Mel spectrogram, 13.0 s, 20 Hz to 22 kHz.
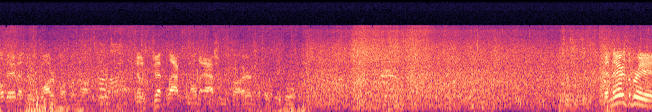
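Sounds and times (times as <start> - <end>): wind buffeting microphone: 0.0 - 3.6, 4.2 - 13.0
river water rushing: 1.5 - 13.0.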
